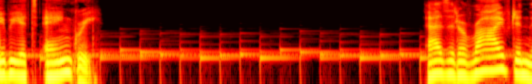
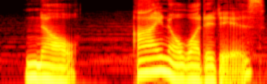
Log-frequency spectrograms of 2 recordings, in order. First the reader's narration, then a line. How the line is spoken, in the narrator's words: Charlie said in an annoyed voice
